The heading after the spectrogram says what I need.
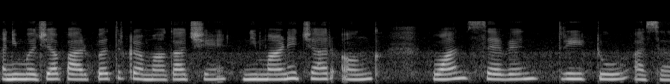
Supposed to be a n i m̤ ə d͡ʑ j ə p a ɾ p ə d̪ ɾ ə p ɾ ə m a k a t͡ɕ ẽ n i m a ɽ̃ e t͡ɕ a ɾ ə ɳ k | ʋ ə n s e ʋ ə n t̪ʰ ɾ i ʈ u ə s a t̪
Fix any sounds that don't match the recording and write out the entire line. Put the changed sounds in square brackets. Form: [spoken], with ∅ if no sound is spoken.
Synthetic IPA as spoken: a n i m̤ ə d͡ʑ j [a] p a ɾ p ə [t̪] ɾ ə [k] ɾ ə m a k a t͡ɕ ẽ n i m a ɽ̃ e t͡ɕ a ɾ ə [ŋ] k | ʋ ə n s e ʋ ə n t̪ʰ ɾ i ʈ u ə s a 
